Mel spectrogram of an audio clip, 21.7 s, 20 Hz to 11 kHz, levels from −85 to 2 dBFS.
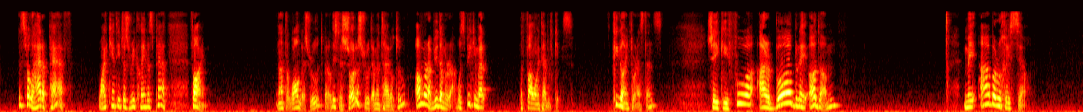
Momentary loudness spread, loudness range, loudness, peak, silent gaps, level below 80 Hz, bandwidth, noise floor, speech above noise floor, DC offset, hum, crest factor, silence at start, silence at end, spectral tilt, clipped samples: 17 LU; 10 LU; -19 LUFS; 0 dBFS; none; -46 dBFS; 7.8 kHz; -48 dBFS; 30 dB; under 0.1%; none; 20 dB; 0.35 s; 1.15 s; -7 dB/octave; under 0.1%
